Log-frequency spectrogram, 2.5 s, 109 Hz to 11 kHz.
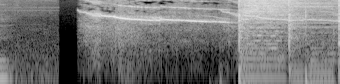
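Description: A 2019 firework whistles with a slowly falling pitch for about a second, then bursts loudly into a sustained crackling explosion, prominent with no voices.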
